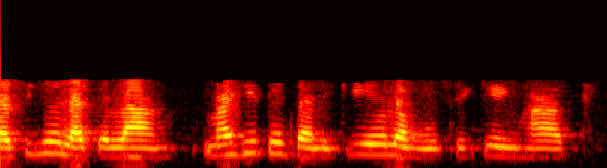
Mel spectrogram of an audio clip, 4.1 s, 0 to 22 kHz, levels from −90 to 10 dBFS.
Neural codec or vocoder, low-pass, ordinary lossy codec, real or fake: none; 3.6 kHz; MP3, 24 kbps; real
